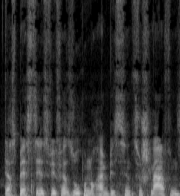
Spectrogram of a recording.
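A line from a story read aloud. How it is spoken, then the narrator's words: Plain. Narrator (German): sagte sie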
